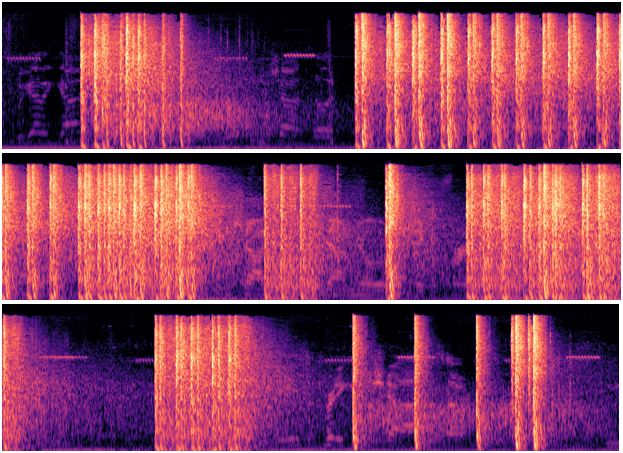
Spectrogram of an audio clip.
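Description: Bursts of automatic machine-gun fire in the military shooter Arma, loud rapid volleys in several strings separated by pauses, ending with a few scattered single shots.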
